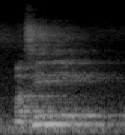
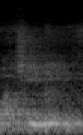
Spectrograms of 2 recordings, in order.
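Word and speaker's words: Pacini: Pasini o pachini como quieran pronunci ya cálciulo, ligamento, menisco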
